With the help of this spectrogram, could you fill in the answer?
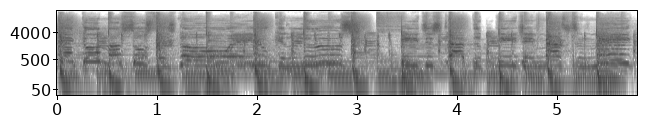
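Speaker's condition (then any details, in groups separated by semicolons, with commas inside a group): No condition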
